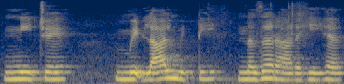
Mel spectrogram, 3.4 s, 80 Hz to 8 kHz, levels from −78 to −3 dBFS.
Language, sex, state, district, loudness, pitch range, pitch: Hindi, female, Chandigarh, Chandigarh, -18 LUFS, 195-205 Hz, 200 Hz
